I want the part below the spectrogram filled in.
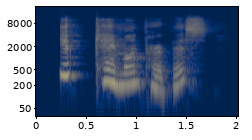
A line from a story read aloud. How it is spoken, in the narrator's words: she exclaimed, feeling in truth somewhat awestruck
